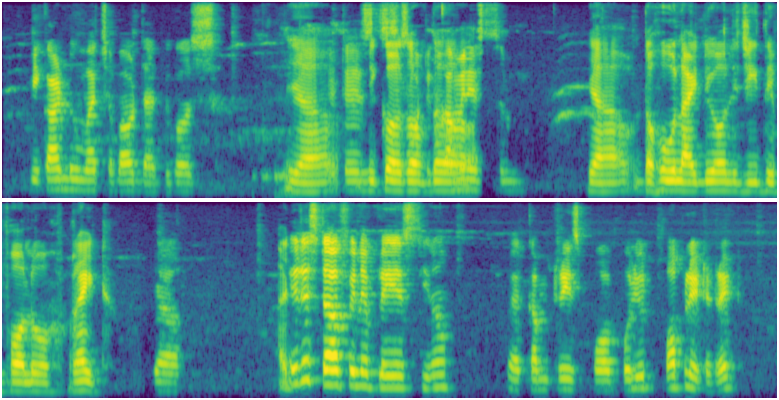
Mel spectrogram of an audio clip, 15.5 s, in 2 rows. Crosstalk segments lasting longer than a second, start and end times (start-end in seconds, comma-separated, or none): 3.2-4.7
